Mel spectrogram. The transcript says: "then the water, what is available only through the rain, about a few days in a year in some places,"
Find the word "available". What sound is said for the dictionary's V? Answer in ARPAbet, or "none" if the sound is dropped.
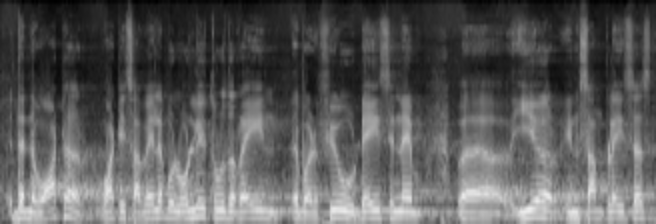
V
